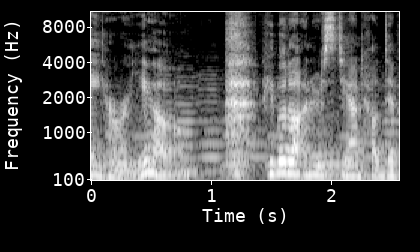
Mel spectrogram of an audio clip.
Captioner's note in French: soupire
